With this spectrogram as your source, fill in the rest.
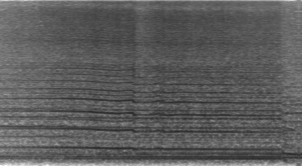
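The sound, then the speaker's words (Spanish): A video game race car engine drones loudly and steadily, a buzzy high-revving whine that holds its pitch for a few seconds before dipping abruptly near the end, like a gear shift. “Es que no solamente era el diseño de los carros, sino ya cómo venían preparados para venderle a uno la experiencia de, ok, Aquí sí siento cómo suena el motor”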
